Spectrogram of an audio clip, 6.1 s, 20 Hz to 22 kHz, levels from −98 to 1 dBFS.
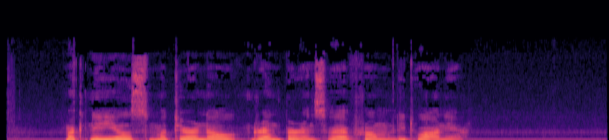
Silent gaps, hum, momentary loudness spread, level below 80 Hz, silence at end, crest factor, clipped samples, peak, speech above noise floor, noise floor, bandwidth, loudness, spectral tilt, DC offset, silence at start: none; none; 8 LU; -64 dBFS; 1.4 s; 18 dB; under 0.1%; -14 dBFS; 25 dB; -54 dBFS; 14 kHz; -30 LUFS; -6.5 dB/octave; under 0.1%; 0.65 s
